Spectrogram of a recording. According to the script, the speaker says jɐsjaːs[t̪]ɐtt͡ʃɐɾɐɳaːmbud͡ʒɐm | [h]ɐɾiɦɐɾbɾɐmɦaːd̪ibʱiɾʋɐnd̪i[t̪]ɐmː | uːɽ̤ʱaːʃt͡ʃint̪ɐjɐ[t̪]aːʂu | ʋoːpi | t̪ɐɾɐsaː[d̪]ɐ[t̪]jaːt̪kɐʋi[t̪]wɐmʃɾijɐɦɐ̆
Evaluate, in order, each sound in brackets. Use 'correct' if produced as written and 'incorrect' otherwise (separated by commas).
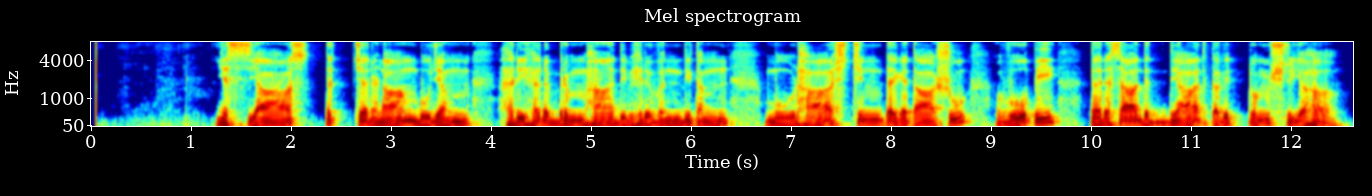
correct, correct, correct, correct, correct, incorrect, correct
